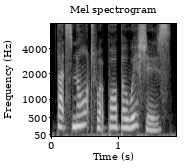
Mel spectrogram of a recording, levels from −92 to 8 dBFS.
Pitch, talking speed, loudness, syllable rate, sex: 235 Hz, 160 wpm, -16 LUFS, 4.2 syllables/s, female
